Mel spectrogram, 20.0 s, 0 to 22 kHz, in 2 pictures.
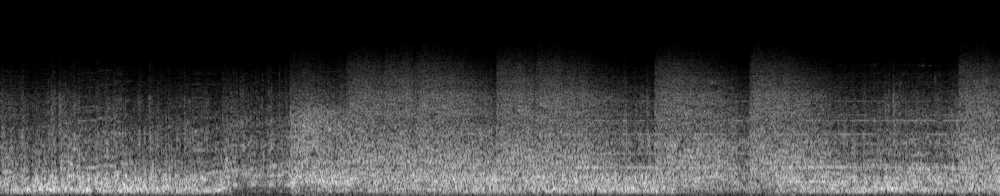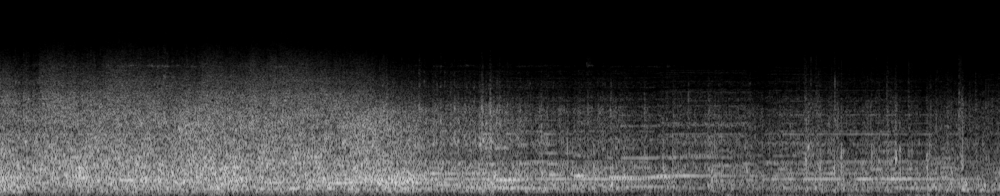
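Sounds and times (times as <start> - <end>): gunshots: 0.0 - 17.0
film music: 0.0 - 20.0
horses galloping: 0.0 - 20.0
stagecoach wheels rumbling: 0.0 - 20.0.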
